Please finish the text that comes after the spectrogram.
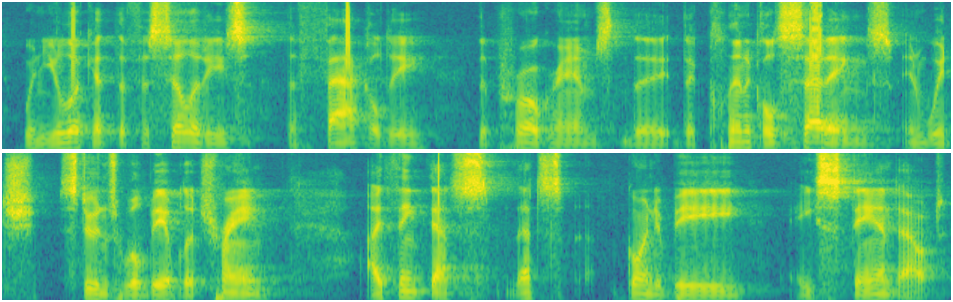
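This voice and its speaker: A man, a professor, answering questions in a webinar over a video call in a measured, explanatory way. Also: low voice.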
